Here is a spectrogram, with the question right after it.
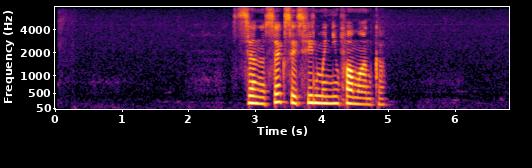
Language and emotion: Russian, neutral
